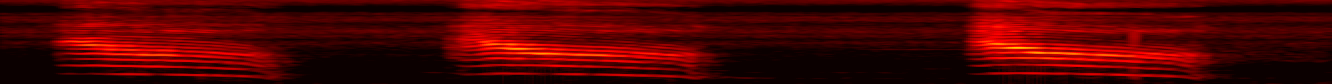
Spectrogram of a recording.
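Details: Wary rescued kitten, just over three months old and in foster care, gives three drawn-out meows that slide downward at the end, evenly spaced in near silence.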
